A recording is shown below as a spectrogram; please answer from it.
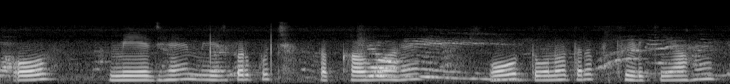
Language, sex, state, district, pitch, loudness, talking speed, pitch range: Hindi, female, Uttar Pradesh, Saharanpur, 215 Hz, -18 LUFS, 115 wpm, 200-235 Hz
